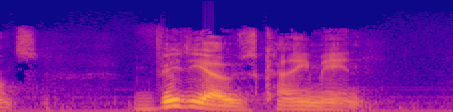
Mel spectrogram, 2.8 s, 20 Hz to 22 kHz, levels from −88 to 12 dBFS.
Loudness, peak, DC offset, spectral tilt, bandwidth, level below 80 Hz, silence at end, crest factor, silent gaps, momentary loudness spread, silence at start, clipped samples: -15 LUFS; 0 dBFS; under 0.1%; -5 dB/octave; 9.8 kHz; -44 dBFS; 0.55 s; 18 dB; none; 22 LU; 0 s; under 0.1%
